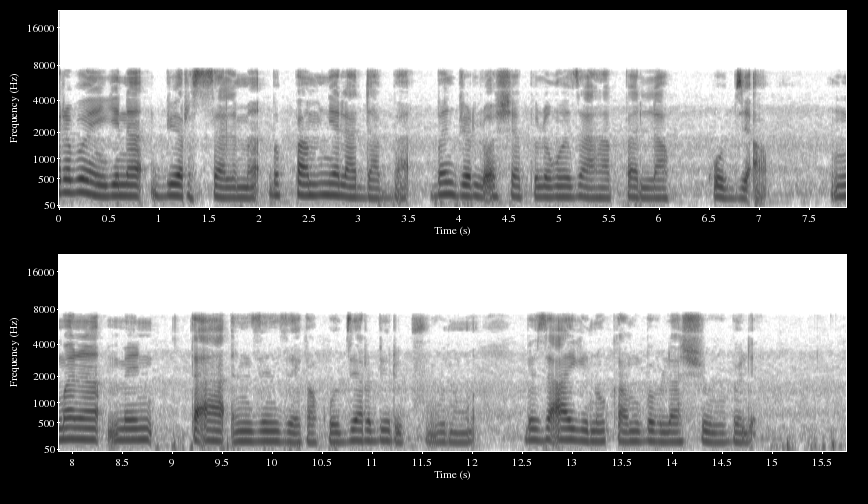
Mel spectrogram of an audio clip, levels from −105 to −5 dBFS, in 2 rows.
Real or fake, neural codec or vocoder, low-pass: real; none; 7.2 kHz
